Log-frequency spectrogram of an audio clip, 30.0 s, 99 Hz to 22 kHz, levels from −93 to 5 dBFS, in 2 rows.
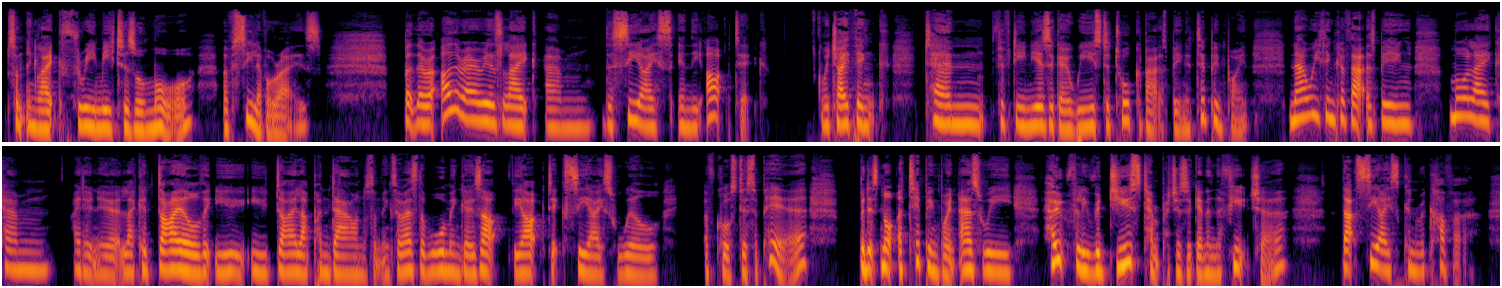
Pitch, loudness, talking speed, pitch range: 185 Hz, -24 LUFS, 200 wpm, 175-215 Hz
